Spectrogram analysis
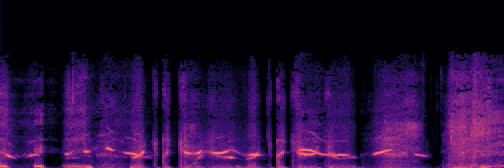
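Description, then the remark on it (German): A person whistles a fast, warbling run of bird-like calls, trilling and sliding up and down in short bursts, fairly loud with brief breaths between phrases. “Jetzt empfehlen wir uns auch noch mal ein paar Vögel zu synchronisieren.”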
